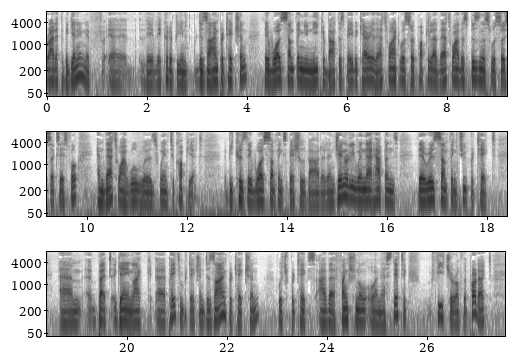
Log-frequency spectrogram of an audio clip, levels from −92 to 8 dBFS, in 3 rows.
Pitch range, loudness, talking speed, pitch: 95-110 Hz, -20 LUFS, 175 wpm, 105 Hz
